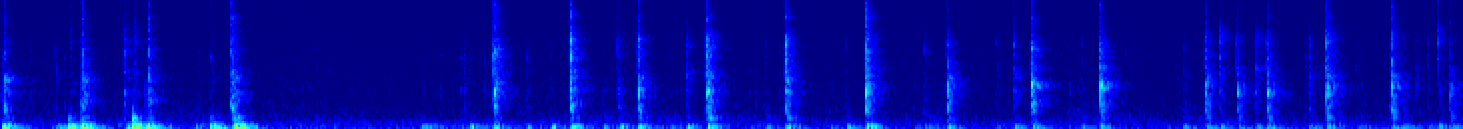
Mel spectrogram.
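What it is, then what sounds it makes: Plastic typewriter-style keyboard being typed on. Fingertips type on a mint-green plastic typewriter-style keyboard with round white plastic keycaps and a hollow body. Sharp, bright clicks arrive in an uneven rhythm over a low hollow thump, each dying away almost instantly. There is a brief lull after the opening burst of keystrokes before the typing resumes.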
